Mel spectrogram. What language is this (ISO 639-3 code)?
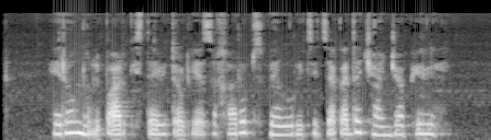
kat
